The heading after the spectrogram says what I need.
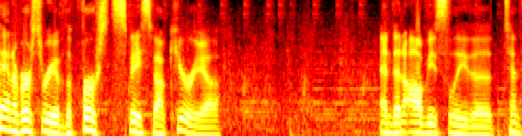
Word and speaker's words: Valkyrie: I mean, surely he's heard the word Valkyia enough to know that it's pronounced Valkyia, not Vulyrie or whatever.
